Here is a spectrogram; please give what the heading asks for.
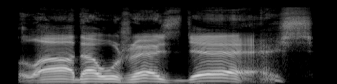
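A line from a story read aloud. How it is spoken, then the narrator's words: Dragon's growl. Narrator (Russian): прорычал дракон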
